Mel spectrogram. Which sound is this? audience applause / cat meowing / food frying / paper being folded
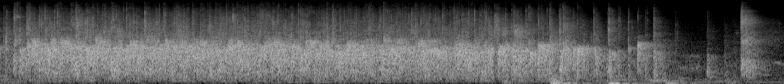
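audience applause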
